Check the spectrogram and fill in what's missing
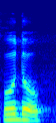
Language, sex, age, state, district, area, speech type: Hindi, male, 30-45, Madhya Pradesh, Betul, urban, read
